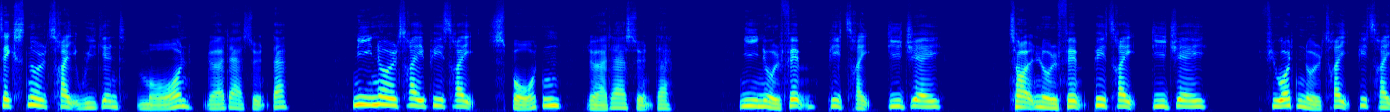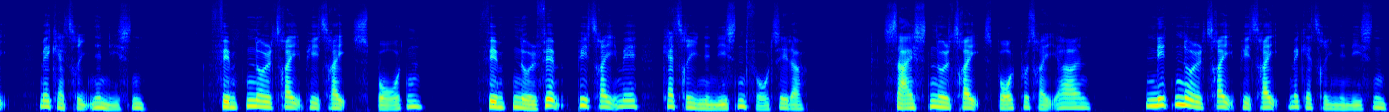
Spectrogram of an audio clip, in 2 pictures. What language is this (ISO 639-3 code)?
dan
